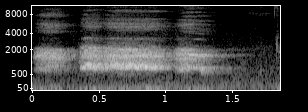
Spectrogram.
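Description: A rooster crows loudly and clearly in one long, drawn-out call with a brief break partway through, heard on its own without any talking.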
